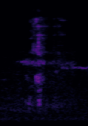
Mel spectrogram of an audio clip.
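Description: Freshly fried potato nuggets are tapped with a spoon, giving short, bright, crunchy clicks with sharp high-frequency content. The nuggets are crispy.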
